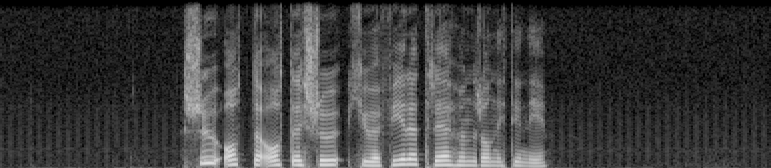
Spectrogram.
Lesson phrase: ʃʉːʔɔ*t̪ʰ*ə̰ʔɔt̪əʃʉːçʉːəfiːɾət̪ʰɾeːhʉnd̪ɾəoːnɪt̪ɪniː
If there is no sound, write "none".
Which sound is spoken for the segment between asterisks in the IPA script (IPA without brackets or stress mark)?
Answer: t̪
